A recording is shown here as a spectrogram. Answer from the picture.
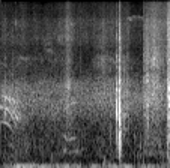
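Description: A hiker's footsteps scrambling up bare rock slabs, with a sharp knock on the rock about one and a half seconds in, over a steady low rumble of wind on the microphone.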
